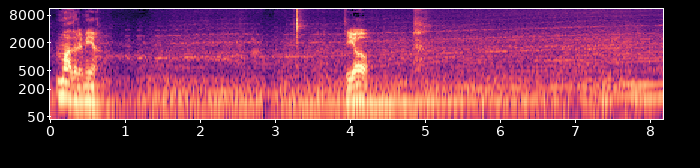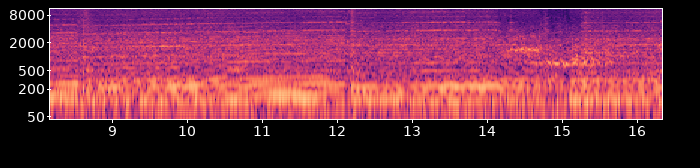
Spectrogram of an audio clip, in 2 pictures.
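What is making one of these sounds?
A racing car engine roars and rises in pitch as it speeds up through the gears.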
